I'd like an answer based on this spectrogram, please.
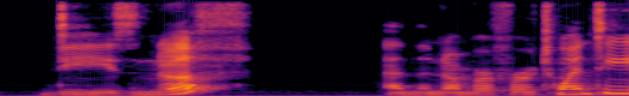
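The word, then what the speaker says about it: dix-neuf: they kind of do it in reverse in french they say 10 7 10 eight ten nine pronounced like this d set d sweet dis nuff and the number for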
